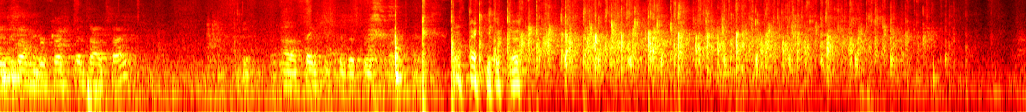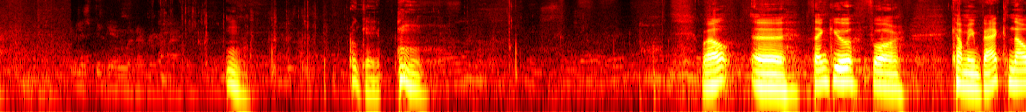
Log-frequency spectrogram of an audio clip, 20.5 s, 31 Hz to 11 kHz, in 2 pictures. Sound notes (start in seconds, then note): 4.2 audience applauding; 14.2 clears throat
